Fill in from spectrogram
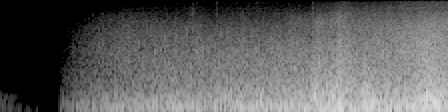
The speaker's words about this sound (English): we're in Playa del Rey, California. I love walking in the rain. We get so few days of rain in California that I wanted to come and see like the storm surge and the waves and just be out here, yeah.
